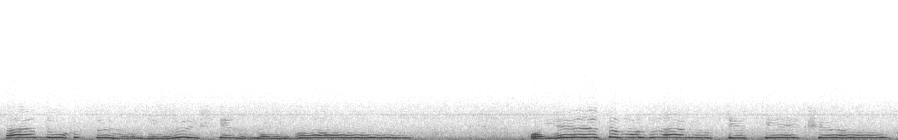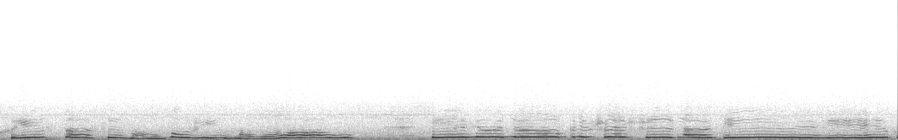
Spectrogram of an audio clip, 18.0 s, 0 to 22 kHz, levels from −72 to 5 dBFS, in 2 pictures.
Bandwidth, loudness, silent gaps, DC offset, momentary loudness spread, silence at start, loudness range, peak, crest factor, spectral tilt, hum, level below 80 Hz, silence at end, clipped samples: 8.6 kHz; -19 LUFS; none; under 0.1%; 7 LU; 0 s; 3 LU; -4 dBFS; 14 dB; -7.5 dB/octave; none; -44 dBFS; 0 s; under 0.1%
